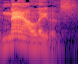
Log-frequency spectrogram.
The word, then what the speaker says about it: Now or Later: It's just like a candy that we had, or I had growing up, called Now or Laters. Now, we pronounced it Now Laters.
